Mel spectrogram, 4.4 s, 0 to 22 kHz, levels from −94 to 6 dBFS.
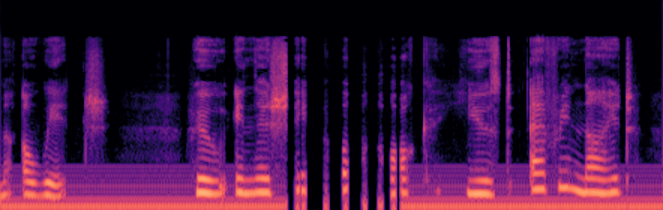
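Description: A ground loop or nearby transformer is leaking the 50 Hz power line into the signal for the whole clip. The mains hum sits as a steady low drone with some low harmonics, strong enough to stay only about 10 dB below the speech throughout.

From 1.90 to 2.68 s, AAC frame loss with muting sets in. Many frames were dropped and the decoder zeroed them, so around 0.62 s of the 0.77 s span goes missing in soft-edged holes, the longest roughly 150 ms.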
